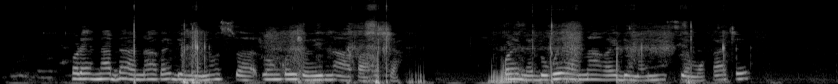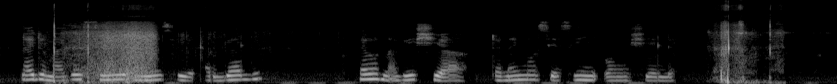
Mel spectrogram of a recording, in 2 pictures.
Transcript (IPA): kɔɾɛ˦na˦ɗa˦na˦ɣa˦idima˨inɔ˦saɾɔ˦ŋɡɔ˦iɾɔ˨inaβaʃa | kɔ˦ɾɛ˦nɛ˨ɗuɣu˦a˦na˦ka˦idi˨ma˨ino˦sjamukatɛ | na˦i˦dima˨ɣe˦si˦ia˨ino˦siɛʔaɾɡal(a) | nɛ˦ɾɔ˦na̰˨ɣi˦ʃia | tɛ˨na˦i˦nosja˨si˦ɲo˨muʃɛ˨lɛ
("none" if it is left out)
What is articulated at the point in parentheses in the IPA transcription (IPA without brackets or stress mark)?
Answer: i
